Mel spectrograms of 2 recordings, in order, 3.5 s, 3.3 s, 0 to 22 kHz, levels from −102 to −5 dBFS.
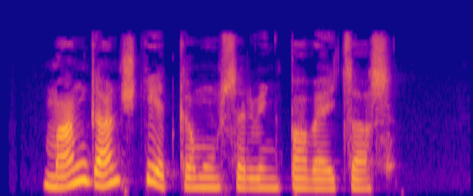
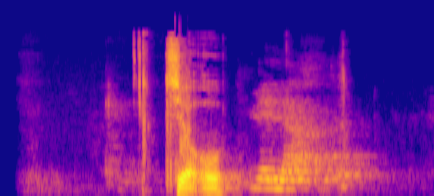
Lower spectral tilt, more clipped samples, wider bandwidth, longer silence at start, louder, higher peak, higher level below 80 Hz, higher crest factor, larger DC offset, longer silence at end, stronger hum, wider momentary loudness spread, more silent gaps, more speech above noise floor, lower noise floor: about the same, -4.5 dB/octave vs -4 dB/octave; neither; about the same, 11.5 kHz vs 11.5 kHz; second, 0.35 s vs 1.05 s; second, -27 LUFS vs -14 LUFS; second, -8 dBFS vs 0 dBFS; second, -78 dBFS vs -48 dBFS; about the same, 20 dB vs 18 dB; neither; about the same, 0.6 s vs 0.55 s; neither; second, 10 LU vs 24 LU; neither; first, 53 dB vs 43 dB; first, -79 dBFS vs -58 dBFS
